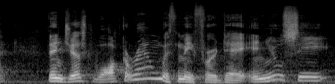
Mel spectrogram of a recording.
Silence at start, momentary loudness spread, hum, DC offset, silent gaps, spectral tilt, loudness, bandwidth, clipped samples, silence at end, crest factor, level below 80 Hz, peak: 0 s; 5 LU; none; under 0.1%; none; -5 dB/octave; -24 LUFS; 17 kHz; under 0.1%; 0.05 s; 16 dB; -56 dBFS; -8 dBFS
